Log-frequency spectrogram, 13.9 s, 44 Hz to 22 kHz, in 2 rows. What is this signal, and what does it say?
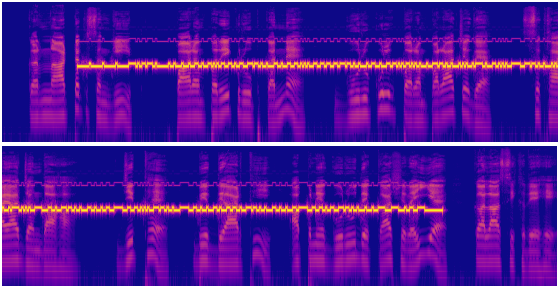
RTTY (45.45 baud, 170 Hz shift), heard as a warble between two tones, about 1360 Hz centre, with speech in Dogri. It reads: 10482 08688 27441 63765 63690 02586 50770 07582 19929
